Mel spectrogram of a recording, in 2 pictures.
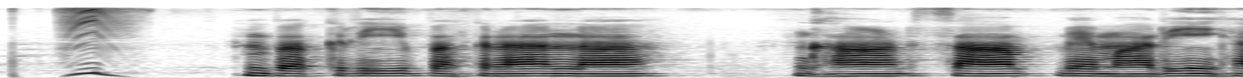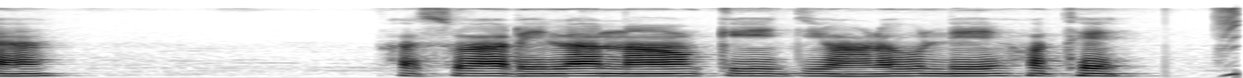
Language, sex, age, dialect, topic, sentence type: Chhattisgarhi, male, 41-45, Central, agriculture, statement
